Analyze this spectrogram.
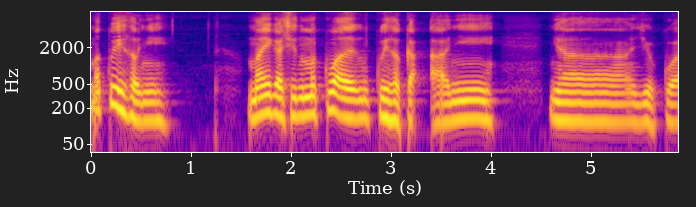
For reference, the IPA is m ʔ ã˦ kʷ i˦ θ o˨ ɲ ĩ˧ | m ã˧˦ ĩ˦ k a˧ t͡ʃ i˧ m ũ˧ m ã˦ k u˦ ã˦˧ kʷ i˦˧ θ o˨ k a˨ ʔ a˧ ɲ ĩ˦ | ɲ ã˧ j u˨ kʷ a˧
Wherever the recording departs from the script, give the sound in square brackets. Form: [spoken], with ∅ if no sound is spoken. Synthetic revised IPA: m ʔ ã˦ kʷ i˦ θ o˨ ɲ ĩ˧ | m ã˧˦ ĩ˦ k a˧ t͡ʃ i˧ [n] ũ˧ m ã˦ k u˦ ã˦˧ kʷ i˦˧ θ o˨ k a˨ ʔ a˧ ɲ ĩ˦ | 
